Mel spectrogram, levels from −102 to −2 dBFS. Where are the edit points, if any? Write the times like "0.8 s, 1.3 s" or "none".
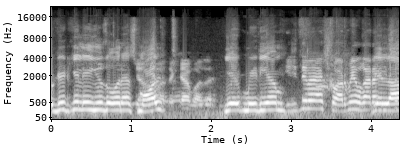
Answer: none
